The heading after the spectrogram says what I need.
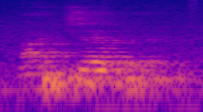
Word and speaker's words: Achebe: So they say Chinua Achebe. The Achebe, some people would have pronounced it as Achebe. It's not the CH. First you say A, and the CHE, Che, and the BE, Achebe.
